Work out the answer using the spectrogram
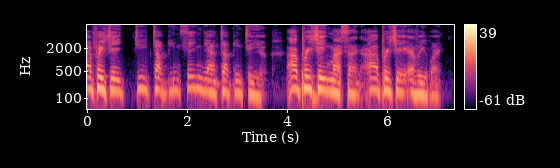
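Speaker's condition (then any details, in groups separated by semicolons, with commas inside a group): Anoxic brain injury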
